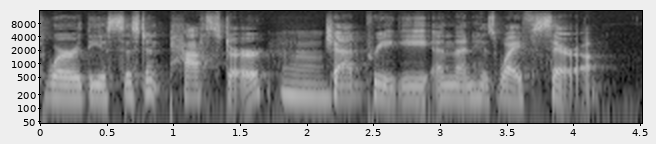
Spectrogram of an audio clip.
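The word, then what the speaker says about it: Prigge: had went to I I believe their last name is pronounced priy p r i g g e um they're going to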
